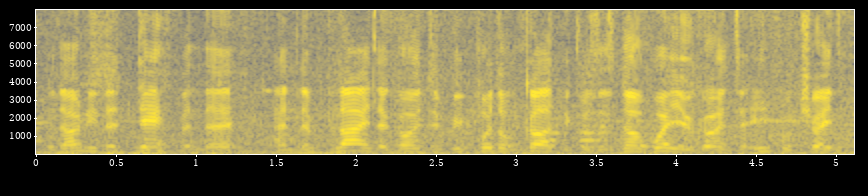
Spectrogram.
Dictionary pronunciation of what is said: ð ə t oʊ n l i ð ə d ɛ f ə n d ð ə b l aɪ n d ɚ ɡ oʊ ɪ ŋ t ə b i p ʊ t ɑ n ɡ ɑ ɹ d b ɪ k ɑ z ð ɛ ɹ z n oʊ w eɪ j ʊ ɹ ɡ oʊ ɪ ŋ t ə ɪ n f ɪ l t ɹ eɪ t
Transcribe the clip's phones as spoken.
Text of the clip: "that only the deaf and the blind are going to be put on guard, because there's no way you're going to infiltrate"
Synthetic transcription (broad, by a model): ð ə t oʊ n l i ð ə d ɛ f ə n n ð ə b l aɪ n d ɚ ɡ oʊ ɪ ŋ t ə b i p ʊ t n ɡ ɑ d b ɪ k ɑ z ð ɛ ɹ z n oʊ w eɪ j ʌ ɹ ɡ oʊ ɪ ŋ t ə ɪ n f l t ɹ eɪ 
